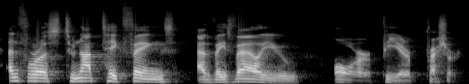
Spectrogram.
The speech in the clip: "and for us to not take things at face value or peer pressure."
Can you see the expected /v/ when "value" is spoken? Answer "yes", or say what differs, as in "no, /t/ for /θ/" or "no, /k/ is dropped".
yes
